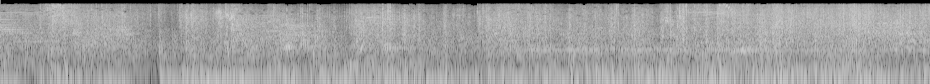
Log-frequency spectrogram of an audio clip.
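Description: Gunfire and explosions crackle and boom without a break.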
